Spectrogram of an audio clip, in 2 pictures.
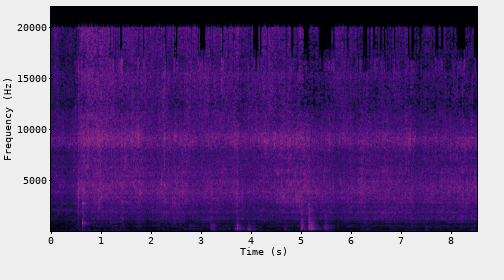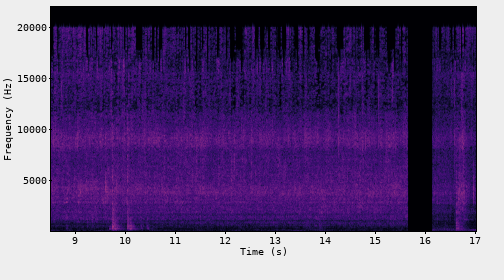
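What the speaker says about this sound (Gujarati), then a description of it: "તો આપણે આમાં થોડુંક પાણી એડ કરશું" Potatoes for cumin-spiced aloo frying in a pan with a little water added, giving a steady soft sizzle with occasional stirring scrapes and clinks, no talking.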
